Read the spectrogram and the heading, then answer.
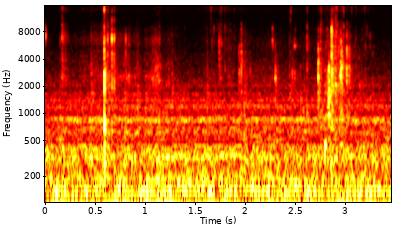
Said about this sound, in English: Wow. Water tastes really good.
